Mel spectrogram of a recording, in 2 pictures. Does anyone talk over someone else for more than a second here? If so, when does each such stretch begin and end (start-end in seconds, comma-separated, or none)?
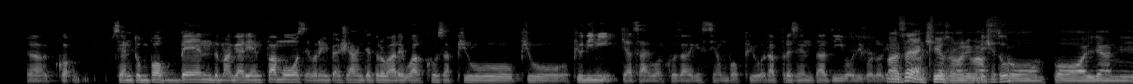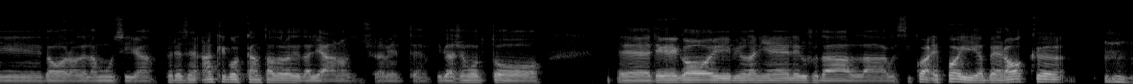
8.9-10.2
